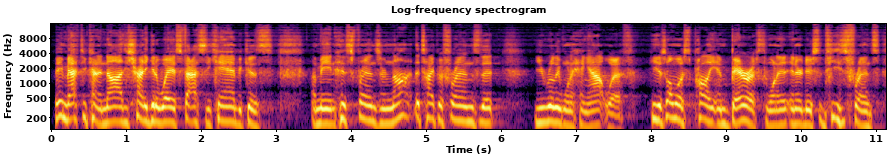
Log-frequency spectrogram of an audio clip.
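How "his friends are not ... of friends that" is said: usual speaking voice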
